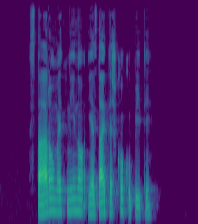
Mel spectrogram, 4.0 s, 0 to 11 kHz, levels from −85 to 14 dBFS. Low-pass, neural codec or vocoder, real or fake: 9.9 kHz; none; real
